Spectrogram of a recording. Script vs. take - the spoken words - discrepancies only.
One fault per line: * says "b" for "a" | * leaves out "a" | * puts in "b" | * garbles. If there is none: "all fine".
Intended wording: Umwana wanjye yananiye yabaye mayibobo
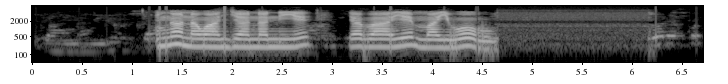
all fine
